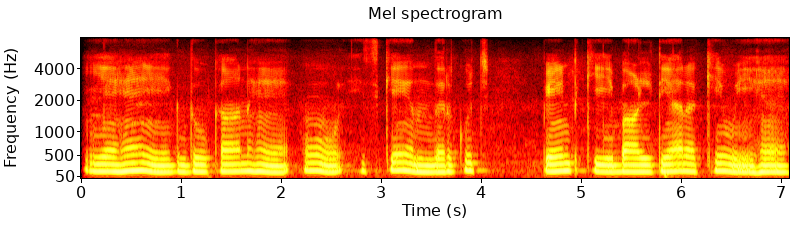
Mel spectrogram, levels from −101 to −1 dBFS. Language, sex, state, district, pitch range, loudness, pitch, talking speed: Hindi, male, Uttar Pradesh, Saharanpur, 140-165 Hz, -16 LUFS, 150 Hz, 120 wpm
